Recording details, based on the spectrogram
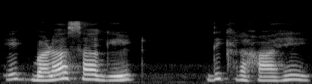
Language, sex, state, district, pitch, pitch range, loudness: Hindi, female, Madhya Pradesh, Bhopal, 210 Hz, 195-240 Hz, -17 LUFS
